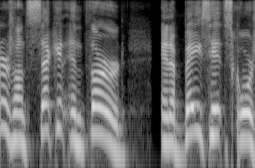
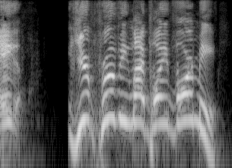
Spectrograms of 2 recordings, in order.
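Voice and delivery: high-pitched, heated, angry yelling; 7 semitones higher than usual. Arguing about bunting with another speaker: yelling. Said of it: "because you're yelling".

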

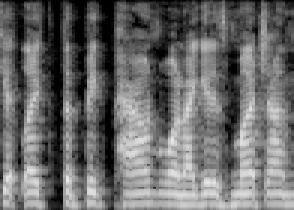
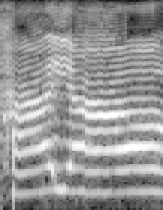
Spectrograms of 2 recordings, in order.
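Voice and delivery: put-on Texas accent, much higher, louder; 12 semitones higher, 8 dB louder than usual. Guessing how she talked last night after going completely texas, in a put-on texas accent. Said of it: "we went completely Texas last night".

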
